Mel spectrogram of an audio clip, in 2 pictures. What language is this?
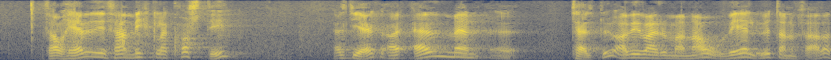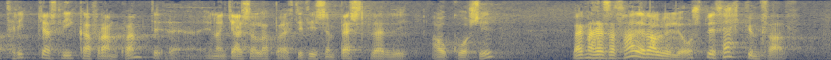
Icelandic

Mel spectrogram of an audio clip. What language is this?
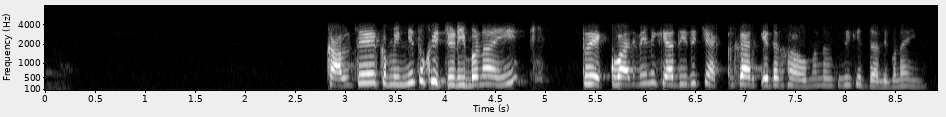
Punjabi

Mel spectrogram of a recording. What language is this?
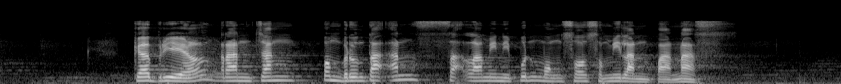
Javanese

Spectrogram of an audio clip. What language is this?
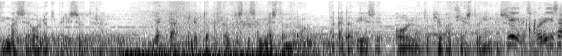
Greek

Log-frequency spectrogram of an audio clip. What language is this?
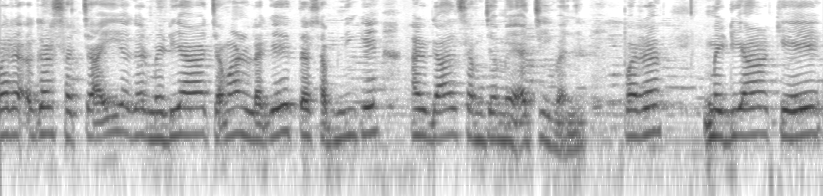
Sindhi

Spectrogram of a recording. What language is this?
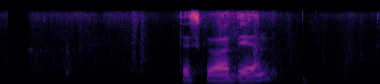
Nepali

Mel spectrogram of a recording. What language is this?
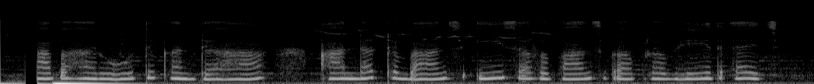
Maithili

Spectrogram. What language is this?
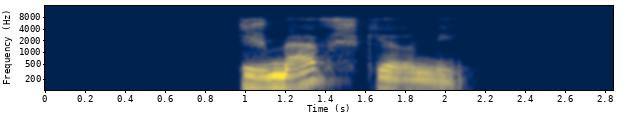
Kabyle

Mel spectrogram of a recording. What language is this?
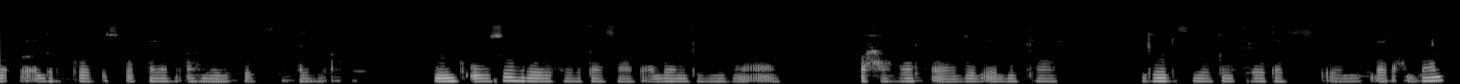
Somali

